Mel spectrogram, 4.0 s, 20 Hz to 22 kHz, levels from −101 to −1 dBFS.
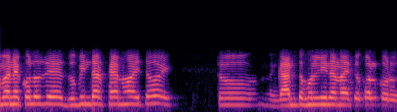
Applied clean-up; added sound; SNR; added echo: none; none; none; none.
